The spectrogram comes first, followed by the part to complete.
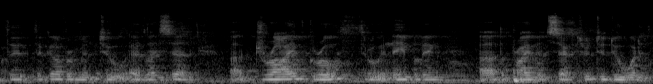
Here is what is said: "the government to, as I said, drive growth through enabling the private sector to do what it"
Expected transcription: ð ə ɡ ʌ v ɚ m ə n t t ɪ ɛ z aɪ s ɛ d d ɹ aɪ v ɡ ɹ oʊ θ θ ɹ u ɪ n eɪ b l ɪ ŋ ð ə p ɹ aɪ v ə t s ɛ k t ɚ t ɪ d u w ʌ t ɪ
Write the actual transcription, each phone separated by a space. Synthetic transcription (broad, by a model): ð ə ɡ ʌ v ɚ m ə n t t ɪ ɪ z aɪ s ɛ d d ɹ aɪ v ɡ ɹ oʊ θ θ ɹ u ɪ n eɪ b l ɪ ŋ ð ə p ɹ aɪ v ə t s ɛ k t ɚ t ɪ d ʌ w ʌ t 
